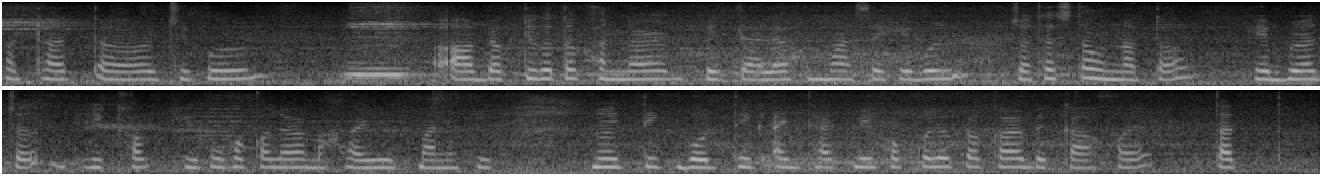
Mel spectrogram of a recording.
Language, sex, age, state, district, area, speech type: Assamese, female, 18-30, Assam, Kamrup Metropolitan, rural, spontaneous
